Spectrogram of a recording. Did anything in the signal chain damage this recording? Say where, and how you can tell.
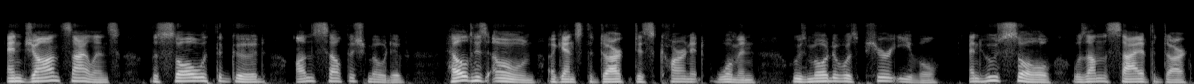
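No, the speech has been through an AMR wideband (HD Voice) codec at 23.85 kbit/s, its highest rate, where any coding damage is faint at most, and no stage of the chain leaves an audible fault.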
